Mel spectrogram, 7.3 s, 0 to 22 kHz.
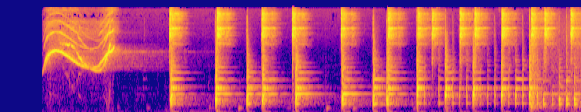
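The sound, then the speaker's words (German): A bright whistle glides up and down in a wavy, warbling sweep for about a second, followed by a lively run of loud, ringing struck notes in quick rhythm. It is the signal on Bayern 2 radio on Friday afternoon that starts the finale of the Jewish quarter-hour program. “Wenn's am Freitagnachmittag hier auf Bayern 2 pfeift, beginnt das Finale von unserer jüdischen Viertelstunde ganz ohne Showtreppe.”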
